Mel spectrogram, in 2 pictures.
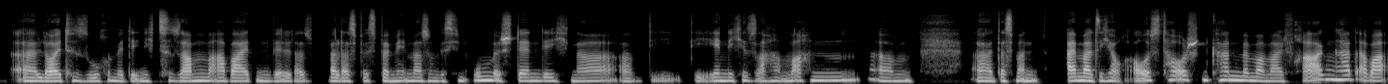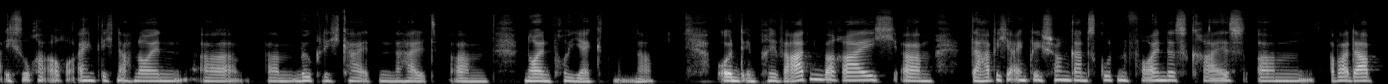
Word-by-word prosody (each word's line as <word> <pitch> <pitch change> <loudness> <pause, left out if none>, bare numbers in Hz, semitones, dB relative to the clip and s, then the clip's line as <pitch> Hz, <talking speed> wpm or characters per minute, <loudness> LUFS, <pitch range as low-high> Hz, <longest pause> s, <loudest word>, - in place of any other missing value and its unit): äh, 160 -1 +2
Leute 160 +2 +3
suche, 155 +3 -3
mit 155 -4 -1
denen - - -1
ich 145 -4 -5
zusammenarbeiten 155 -1 +2
will. 75 0 0
Also, 145 -1 -4
weil 160 -1 +2
das 155 -2 +1
ist 160 0 -6
bei 160 - +1
mir 155 +1 0
immer 165 0 +1
so 160 +1 -3
'n - - -1
bisschen 165 +4 -4
unbeständig, 165 -4 +1
ne? 160 +2 -2
Äh, 145 - -2 0.2
die - - -9
die - - -5
ähnliche 170 +2 +1
Sachen 160 0 -2
machen, 180 +4 0 0.2
ähm, 155 -2 -1 0.6
äh, 160 -1 +2
dass 160 -2 0
man 160 +2 +1 0.3
einmal 170 -1 +6
sich 170 -1 +1
auch - - -5
austauschen 200 +1 +2
kann, 200 0 +3
wenn 180 -1 +2
man 165 -2 +2
mal 150 0 -1
Fragen 215 +9 +3
hat, 220 -1 +1
aber 170 -1 +3
ich 170 - -4
suche 105 -1 -3
auch - - -3
eigentlich 175 -2 -2
nach 155 - -2
neuen, 165 +3 0
äh, 155 -1 -1 0.4
ähm, 150 -1 -2
Möglichkeiten 150 -2 -3
halt, 140 -1 -2 0.2
ähm, 135 -1 -2 0.3
neuen 160 -2 +4
Projekten, 160 +2 -4
ne? 125 +5 -4 0.6
Und 170 -2 +6
im 150 -3 -2
privaten 180 - +3
Bereich, 195 0 +2
ähm, 160 -2 +2 0.4
da 160 - +3
habe 170 +4 0
ich 185 - -1
eigentlich 195 -2 0
schon 210 0 +1
'n - - +2
ganz 190 -2 -1
guten 195 -1 -1
Freundeskreis, 160 - -1
ähm, 165 +2 -1
aber 170 +3 +1
da 170 0 +5
165 Hz, 155 wpm, -23 LUFS, 155-180 Hz, 0.6 s, einmal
